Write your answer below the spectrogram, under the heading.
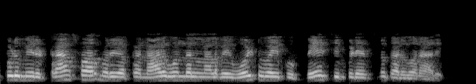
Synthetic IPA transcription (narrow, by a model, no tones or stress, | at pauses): pːuɽumiːɾuʈɾaːnspʰaːɾmɐɾɐjɔkːɐnaːluɡuʋɐnd̪ɐlɐnɐlɐbʱɐjoːlʈuʋɐjpubeːsimpiɽensnukɐluɡɔnːa̰ːɾḭ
